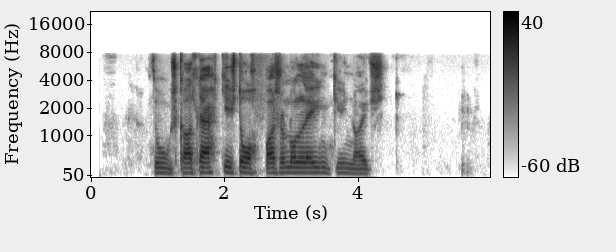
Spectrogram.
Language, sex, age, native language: Icelandic, male, 18-19, Icelandic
